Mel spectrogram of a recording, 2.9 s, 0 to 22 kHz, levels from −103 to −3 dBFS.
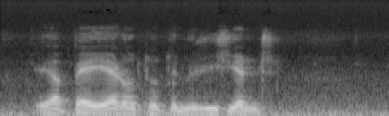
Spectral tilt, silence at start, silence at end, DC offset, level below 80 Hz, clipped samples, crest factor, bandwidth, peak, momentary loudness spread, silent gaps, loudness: -7 dB/octave; 0 s; 0 s; under 0.1%; -46 dBFS; under 0.1%; 18 dB; over 20 kHz; -12 dBFS; 19 LU; none; -28 LUFS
